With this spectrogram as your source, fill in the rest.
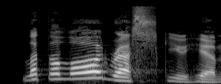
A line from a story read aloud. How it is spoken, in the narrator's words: the mockers shout out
